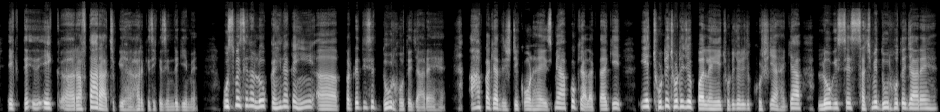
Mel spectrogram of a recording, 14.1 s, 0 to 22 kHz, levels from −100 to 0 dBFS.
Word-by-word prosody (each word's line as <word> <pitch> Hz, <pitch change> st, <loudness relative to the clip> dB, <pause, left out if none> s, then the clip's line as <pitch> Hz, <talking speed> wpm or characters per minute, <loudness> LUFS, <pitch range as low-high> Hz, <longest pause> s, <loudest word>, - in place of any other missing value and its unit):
एक 145 Hz, -1 st, -1 dB
ते 165 Hz, -, +1 dB
ए 160 Hz, -3 st, -4 dB
एक 155 Hz, 0 st, -6 dB, 0.3 s
रफ़्तार 130 Hz, +8 st, +4 dB
आ -, -, +5 dB
चुकी 110 Hz, 0 st, -7 dB
है 100 Hz, -1 st, -8 dB
हर 120 Hz, +1 st, -3 dB
किसी 115 Hz, -1 st, -9 dB
की 110 Hz, -, -8 dB
जिंदगी 105 Hz, +1 st, -6 dB
में। 95 Hz, 0 st, -12 dB, 0.5 s
उसमें 255 Hz, +5 st, +4 dB
से 235 Hz, 0 st, 0 dB
ना 230 Hz, -, +2 dB
लोग 215 Hz, +2 st, +3 dB
कहीं 170 Hz, +2 st, +1 dB
ना 205 Hz, -, +1 dB
कहीं 190 Hz, 0 st, -1 dB
अ, -, -, -16 dB, 0.5 s
प्रकृति 175 Hz, +3 st, -2 dB
से 195 Hz, -, -2 dB
दूर 160 Hz, -, 0 dB
होते 115 Hz, -2 st, -4 dB
जा 90 Hz, -2 st, -7 dB
रहे 100 Hz, +1 st, -6 dB
हैं। 90 Hz, -2 st, -16 dB, 0.4 s
आपका 180 Hz, -2 st, +1 dB
क्या 160 Hz, 0 st, +4 dB
दृष्टिकोण 115 Hz, +1 st, -3 dB
है 115 Hz, -1 st, -2 dB
इसमें, 165 Hz, -, -1 dB
आपको 165 Hz, +5 st, +1 dB
क्या -, -, 0 dB
लगता 100 Hz, +6 st, -2 dB
है 125 Hz, -, +2 dB
कि 155 Hz, +4 st, -2 dB, 0.3 s
ये 215 Hz, +1 st, +6 dB
छोटे-छोटे 205 Hz, +1 st, +3 dB
जो 195 Hz, 0 st, +6 dB
पल 135 Hz, -1 st, +6 dB
हैं, 130 Hz, -, +2 dB
ये 130 Hz, 0 st, +2 dB
छोटी-छोटी 140 Hz, +3 st, -3 dB
जो 140 Hz, -, -6 dB
खुशियाँ 125 Hz, +2 st, -3 dB
है, 100 Hz, -, -10 dB
क्या 155 Hz, +4 st, +2 dB, 0.3 s
लोग 160 Hz, +4 st, +5 dB
इससे 160 Hz, +2 st, +1 dB
सच 145 Hz, -2 st, 0 dB
में 185 Hz, -1 st, +4 dB
दूर 170 Hz, +3 st, +3 dB
होते 160 Hz, 0 st, +2 dB
जा 150 Hz, -1 st, +3 dB
रहे 150 Hz, 0 st, 0 dB
हैं? 145 Hz, -1 st, -4 dB
150 Hz, 245 wpm, -23 LUFS, 115-175 Hz, 0.5 s, ये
